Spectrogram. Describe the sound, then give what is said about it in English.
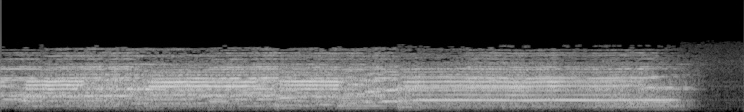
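An alarm bell rings loudly and continuously for about seven seconds as an agent approaches a building, a steady, harsh metallic tone with no voices, before it cuts off and fades. “An alarm bell rang.”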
